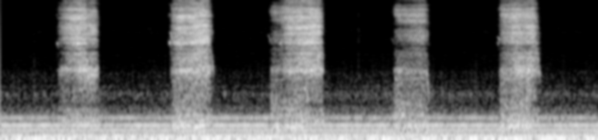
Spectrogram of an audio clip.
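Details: Nest-box barn owl chicks, wild, being fed; five evenly spaced, loud, hoarse hissing rasps about one second apart, with a steady droning background.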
